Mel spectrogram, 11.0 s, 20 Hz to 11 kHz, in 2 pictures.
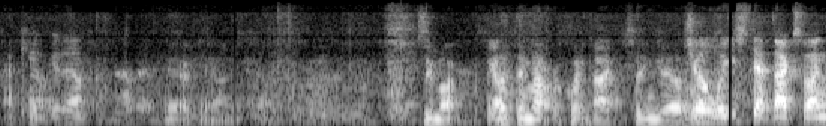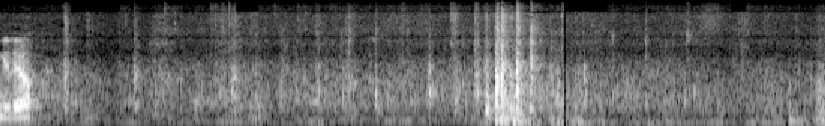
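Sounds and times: gear knocking and rustling: 6.9s - 11.0s.

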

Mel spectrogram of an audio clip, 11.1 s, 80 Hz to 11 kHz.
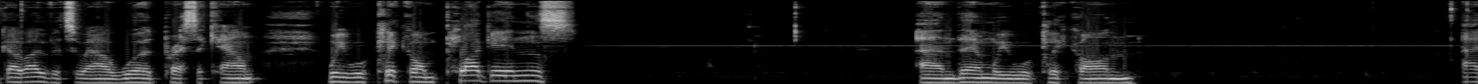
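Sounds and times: faint high-pitched tone: 0.0s - 11.0s.

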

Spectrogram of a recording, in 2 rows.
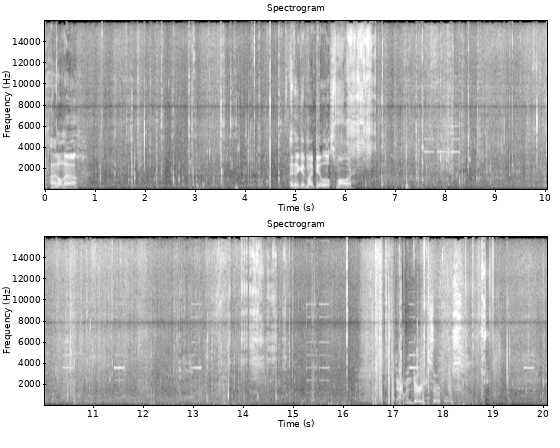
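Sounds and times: water around kayak: 0.0s - 20.0s
wind: 0.0s - 20.0s
clicks and rustling of fishing gear: 0.8s - 20.0s.

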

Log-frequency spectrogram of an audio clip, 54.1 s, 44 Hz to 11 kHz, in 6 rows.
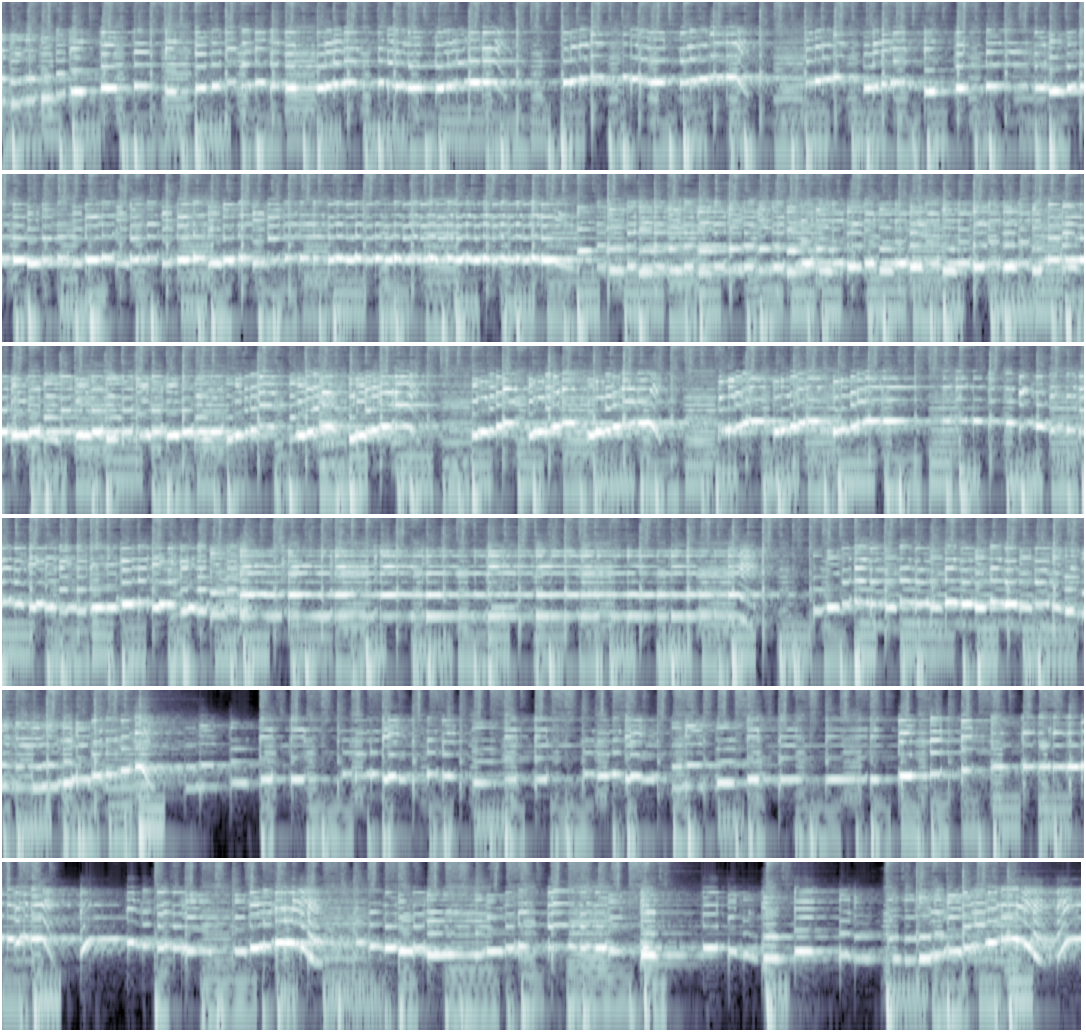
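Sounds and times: bouzouki melody: 0.0s - 54.0s.

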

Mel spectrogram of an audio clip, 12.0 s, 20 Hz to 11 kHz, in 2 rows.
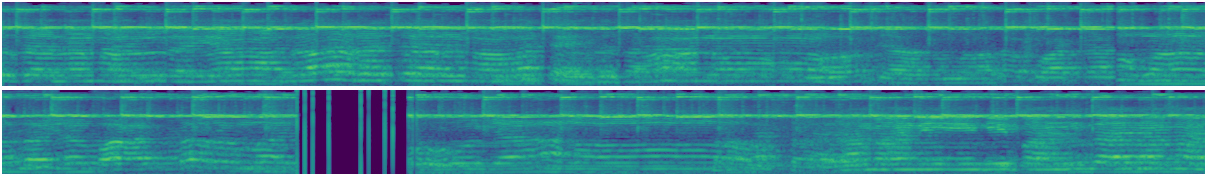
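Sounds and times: devotional song with singing: 0.0s - 7.5s, 8.1s - 12.0s
small brass hand bells ringing: 0.0s - 7.5s, 8.1s - 12.0s.

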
